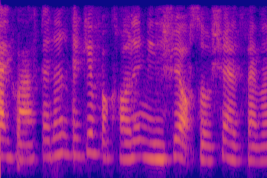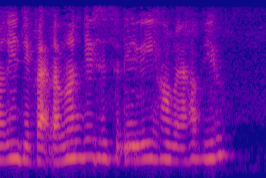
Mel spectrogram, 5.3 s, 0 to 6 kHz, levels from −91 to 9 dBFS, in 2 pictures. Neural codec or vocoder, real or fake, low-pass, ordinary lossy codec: codec, 16 kHz in and 24 kHz out, 1.1 kbps, FireRedTTS-2 codec; fake; 5.4 kHz; none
